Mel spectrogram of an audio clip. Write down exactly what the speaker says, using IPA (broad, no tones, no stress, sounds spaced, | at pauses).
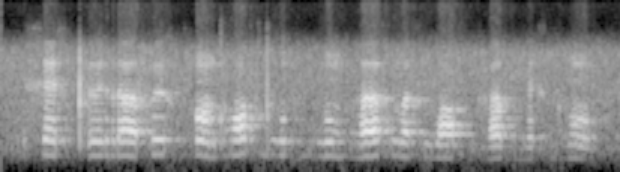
x ɛ x pʼ ø r ɐː f ø x pʰ ɔ̃ dʱ ɔ x dʱ ũ x bʱ ũ bʱ ɐː x v ɐ x v ɔ x ɡʱ ɐ bʱ ɛ̃ x ɡʱ õ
